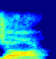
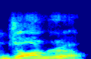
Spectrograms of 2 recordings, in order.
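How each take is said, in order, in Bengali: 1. এটা এক সিলেবলে বলা হয়, 'jar' এর মতো। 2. এটা দুই সিলেবলে বলা হয়, 'zhon-ra' এর মতো। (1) "এটা অনেকে বলে জার" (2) "আসল উচ্চারণটা জনরা"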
